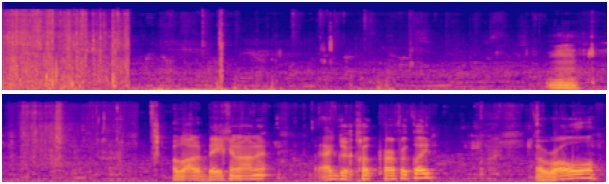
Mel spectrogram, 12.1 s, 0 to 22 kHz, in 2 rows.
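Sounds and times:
person chewing a sandwich: 4.9s - 9.7s, 10.6s - 11.5s.

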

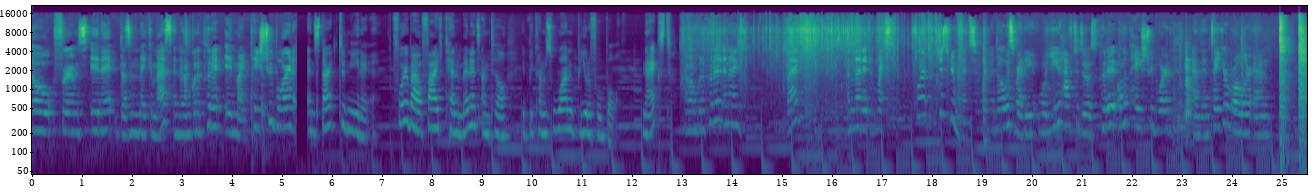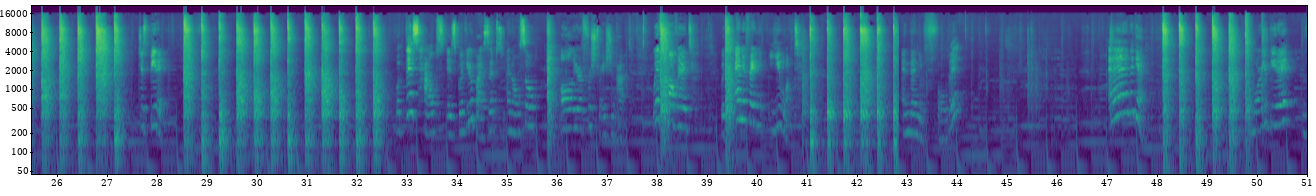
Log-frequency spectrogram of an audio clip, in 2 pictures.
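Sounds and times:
soft background music: 0.0s - 51.0s.

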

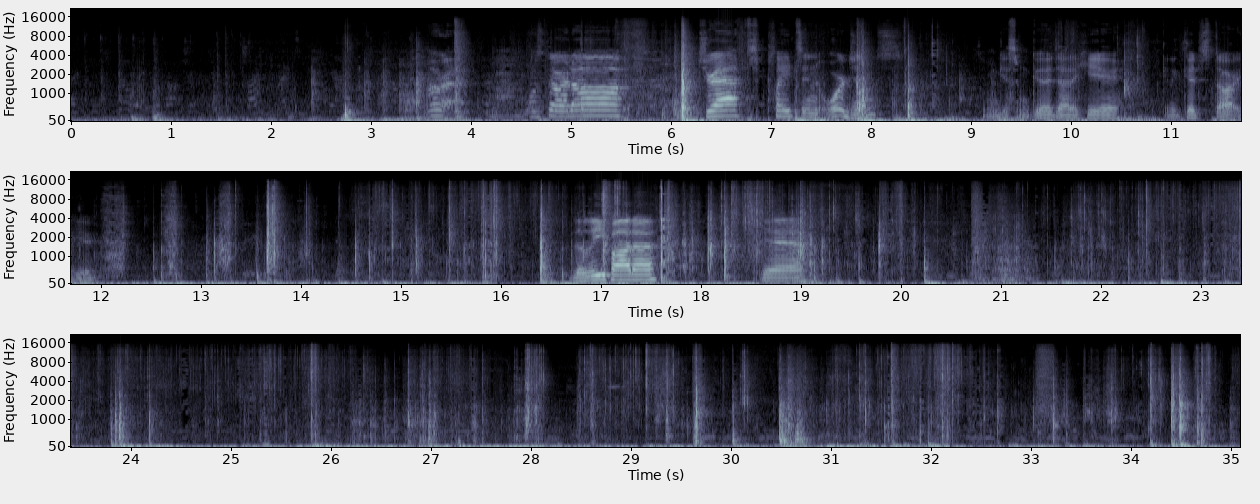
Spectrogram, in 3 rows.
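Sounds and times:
foil wrappers crinkling: 13.4s - 35.0s.

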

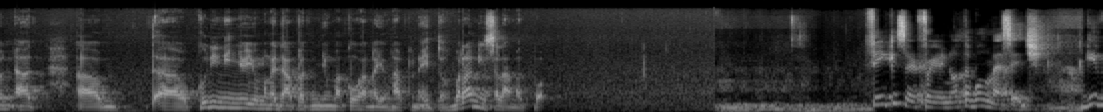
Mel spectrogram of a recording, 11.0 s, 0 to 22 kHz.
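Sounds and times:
low steady tone: 7.1s - 8.8s.

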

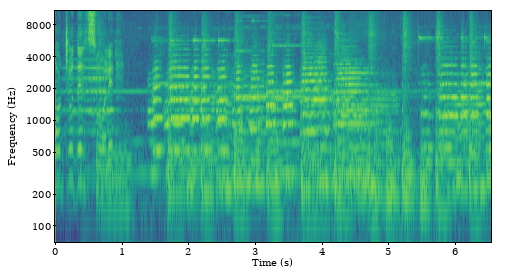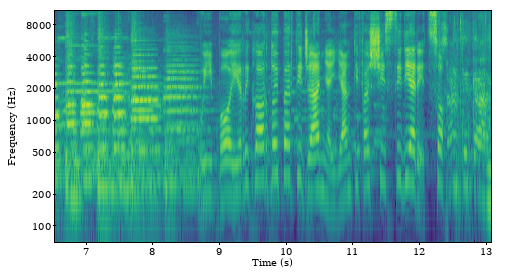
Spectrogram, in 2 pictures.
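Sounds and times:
brass band playing: 0.0s - 9.2s.

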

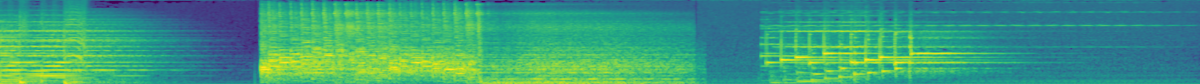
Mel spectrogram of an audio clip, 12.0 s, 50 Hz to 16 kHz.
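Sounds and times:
closing music: 2.6s - 10.2s
chiming logo jingle: 7.6s - 10.6s.

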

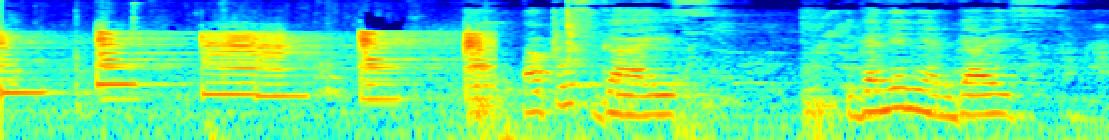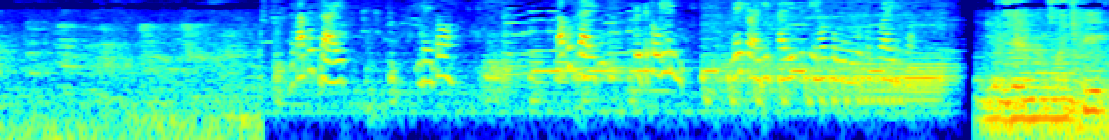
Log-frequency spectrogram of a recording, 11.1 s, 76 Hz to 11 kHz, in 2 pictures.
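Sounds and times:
high melodic music: 0.0s - 2.5s.

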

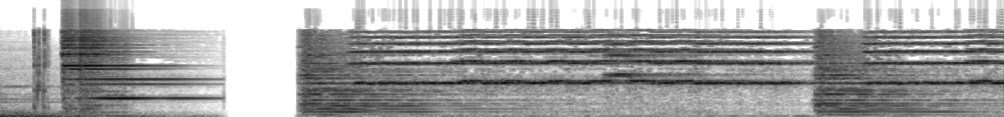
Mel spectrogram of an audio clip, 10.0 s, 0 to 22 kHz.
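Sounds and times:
bell-like tone ringing: 0.6s - 2.3s
backing music: 3.0s - 10.0s.

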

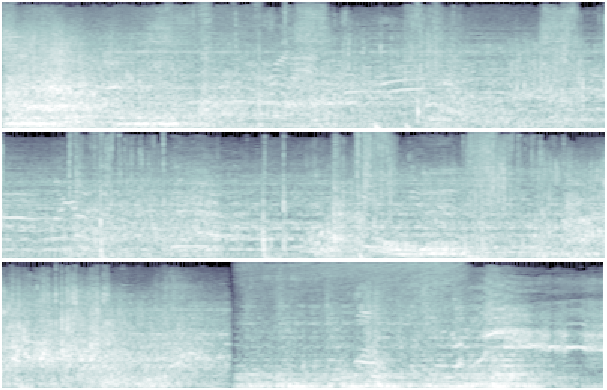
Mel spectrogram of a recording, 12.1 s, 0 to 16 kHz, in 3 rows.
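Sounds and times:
horror film music: 0.0s - 12.0s.

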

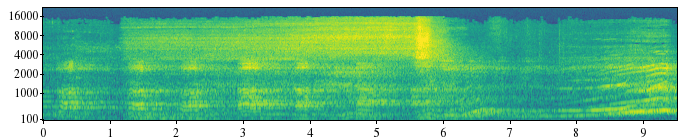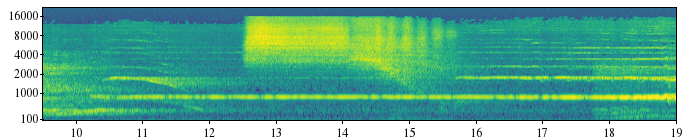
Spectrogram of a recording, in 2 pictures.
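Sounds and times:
breathy hiss sweeping downward: 0.0s - 7.2s, 12.5s - 15.8s
choir voices sliding upward: 0.0s - 16.7s.

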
